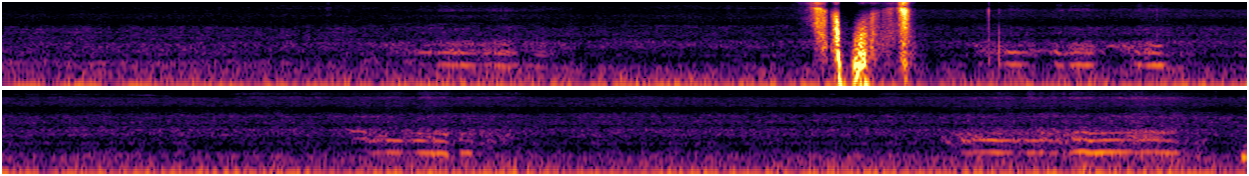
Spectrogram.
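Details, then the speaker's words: Nearly two-year-old girl asleep, elevated on a pillow, noisy breathing for about three weeks, CPAP not working for her: soft, high whistling tone on each breath; stridor. "yeah she's pretty noisy with her breathing these days i wanted to try having her elevated a little bit to see if that would make a difference"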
